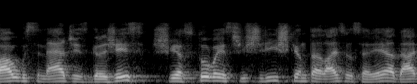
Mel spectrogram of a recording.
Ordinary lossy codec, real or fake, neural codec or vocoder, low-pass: AAC, 48 kbps; fake; codec, 16 kHz, 2 kbps, FunCodec, trained on Chinese and English, 25 frames a second; 7.2 kHz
